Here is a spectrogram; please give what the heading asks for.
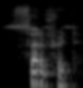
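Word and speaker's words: surfeit: एफ ई आई टी सफिट देखो इसमें छोटी आ रहा है छोटी सफिट सफिट मींस अतिरेक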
